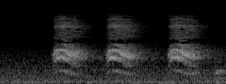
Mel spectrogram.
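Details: Three loud, raspy crow caws, evenly spaced about half a second apart, heard over a low background rumble.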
